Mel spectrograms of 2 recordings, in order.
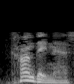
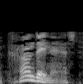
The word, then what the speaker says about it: Condé Nast: This is something that I thought was just simply brilliant, involving Condé Nast. Am I saying that right? – Condé Nast. – That's how you're supposed to say it? Okay. – Oui. – All right, fine. Condé Nast.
